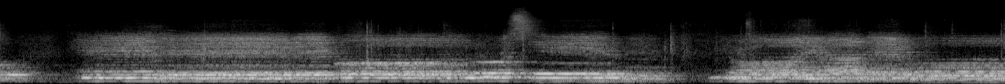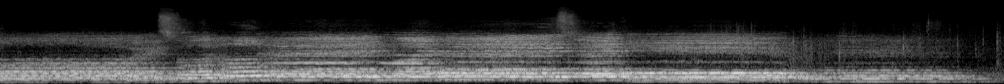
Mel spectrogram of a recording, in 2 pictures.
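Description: Mixed choir of men's and women's voices singing a cappella in close harmony, in long held phrases. Short breaths between phrases come about half a second in and near seven seconds, and the phrase ends just at the close.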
